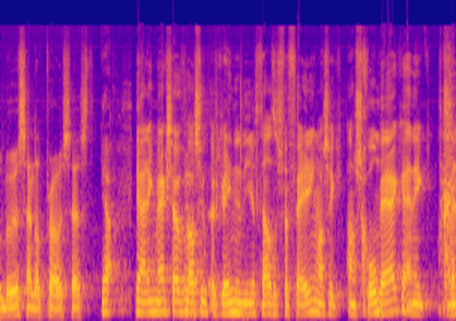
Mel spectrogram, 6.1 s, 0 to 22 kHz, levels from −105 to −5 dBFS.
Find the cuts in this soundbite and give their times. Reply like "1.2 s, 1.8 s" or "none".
1.7 s, 2.4 s, 2.7 s, 3.4 s, 5.0 s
